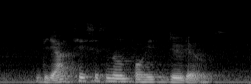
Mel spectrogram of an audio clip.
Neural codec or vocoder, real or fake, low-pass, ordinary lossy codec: none; real; none; none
